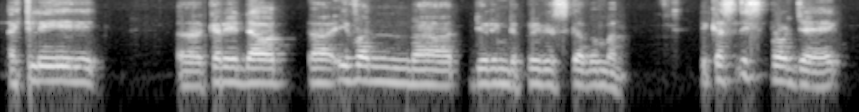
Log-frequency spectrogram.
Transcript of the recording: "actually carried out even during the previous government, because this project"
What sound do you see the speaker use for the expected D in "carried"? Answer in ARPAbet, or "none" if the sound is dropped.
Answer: D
